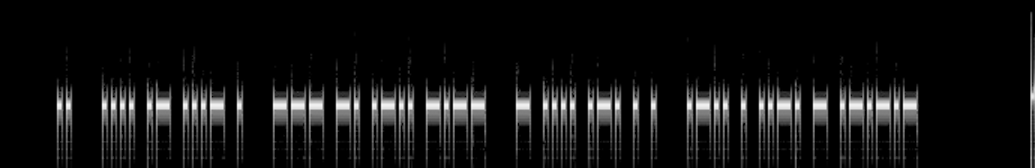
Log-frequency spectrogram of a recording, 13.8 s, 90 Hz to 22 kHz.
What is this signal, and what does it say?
Morse code, heard as a keyed tone, about 21 wpm, 700 Hz. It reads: I HAVE ONLY THREE LEFT.
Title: Sentences from Top 1000 Words - Review Part 1 - 20wpm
